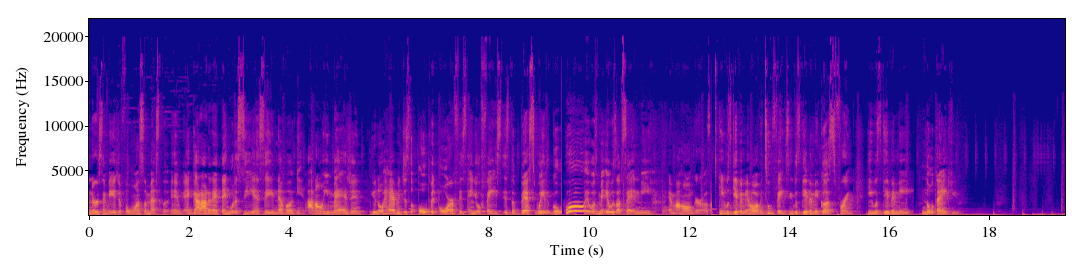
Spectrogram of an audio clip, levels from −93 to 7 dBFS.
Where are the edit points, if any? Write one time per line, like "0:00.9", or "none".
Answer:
none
